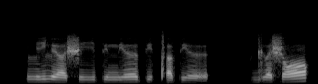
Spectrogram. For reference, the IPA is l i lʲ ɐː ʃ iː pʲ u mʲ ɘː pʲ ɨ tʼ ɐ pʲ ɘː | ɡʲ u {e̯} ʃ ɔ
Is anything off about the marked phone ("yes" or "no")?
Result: yes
